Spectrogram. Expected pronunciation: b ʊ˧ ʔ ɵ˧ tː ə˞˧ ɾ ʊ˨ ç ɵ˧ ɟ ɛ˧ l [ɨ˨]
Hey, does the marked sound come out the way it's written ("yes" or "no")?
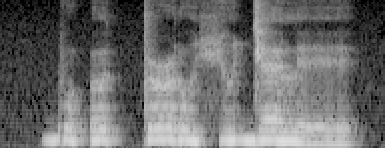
no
